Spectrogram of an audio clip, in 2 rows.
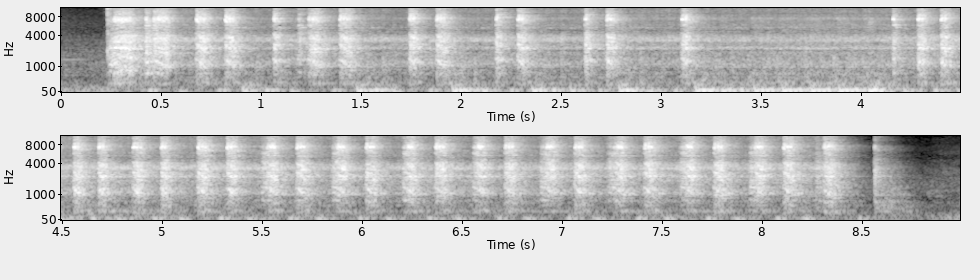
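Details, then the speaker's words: Yamaha XV250 Virago fitted with a cheap CDI, cranking with starting spray down the cylinders: quick cranking pulses with a few uneven catches that never pick up to a run; fires briefly then dies. "Alright, well, we've got some life there, so I'm going to put some more Start Your Bastard in this piston and the other piston."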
